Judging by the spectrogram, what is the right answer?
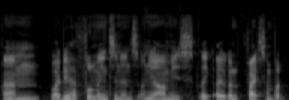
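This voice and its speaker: A man with a fairly low, steady voice talks quickly, his tone fairly bright and clean. Exasperated and full of fillers, he gives blunt, casual commentary over gameplay about a player's nation in a strategy game. The dull lo-fi mic picks up keyboard typing in the background.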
